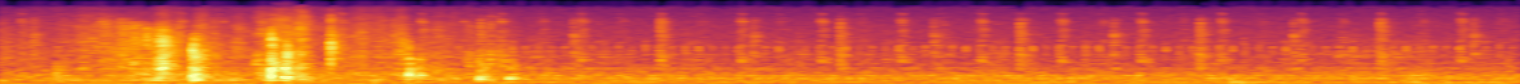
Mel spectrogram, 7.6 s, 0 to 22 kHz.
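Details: c.1974 Seth Thomas Country Pine C-cell battery pre-quartz clock after movement cleaning, lubrication and accuracy adjustment, hung in dining room: a few handling bumps, then light even tick at roughly 87 per minute; running normally.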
